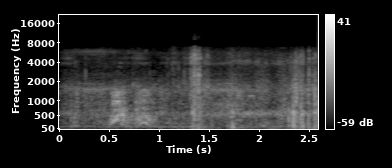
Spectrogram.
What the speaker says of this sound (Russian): Дурная собака.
